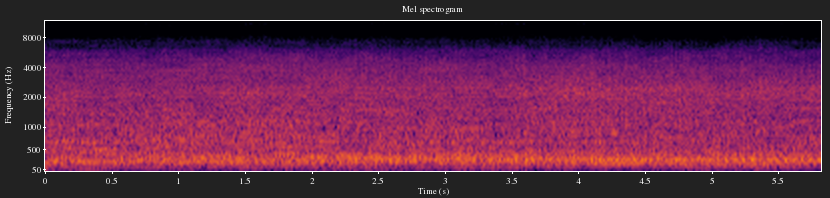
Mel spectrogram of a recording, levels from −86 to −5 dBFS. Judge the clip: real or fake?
fake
